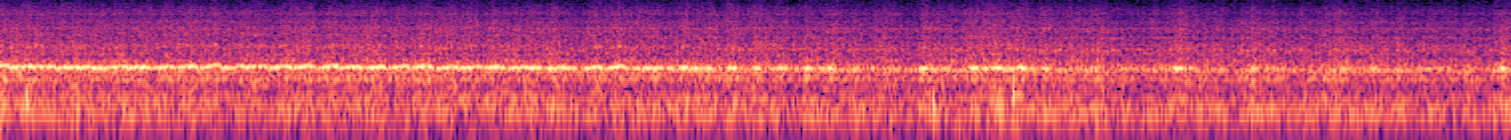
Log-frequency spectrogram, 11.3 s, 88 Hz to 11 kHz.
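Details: 2004 Yamaha FJR1300 at steady idle: fast, light ticking over the engine note with a constant high tone; cause of the tick unclear.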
